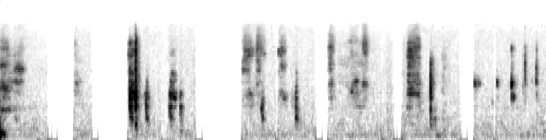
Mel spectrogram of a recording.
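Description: A pen scratches across paper in short, irregular strokes, close and quiet against near silence, with faint breathy noise and no speech.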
